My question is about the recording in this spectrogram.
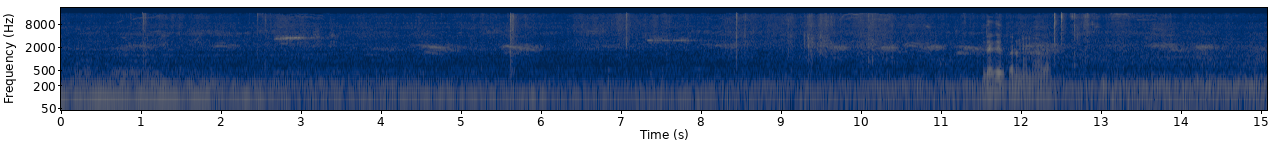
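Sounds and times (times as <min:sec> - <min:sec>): birds calling: 0:00.0 - 0:15.0
steady low hum: 0:00.0 - 0:15.0
sharp clicks: 0:12.4 - 0:12.8.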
